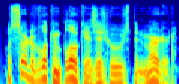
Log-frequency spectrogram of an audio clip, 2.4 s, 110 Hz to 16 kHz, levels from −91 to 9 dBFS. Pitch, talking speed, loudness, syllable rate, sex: 115 Hz, 250 wpm, -17 LUFS, 6.3 syllables/s, male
